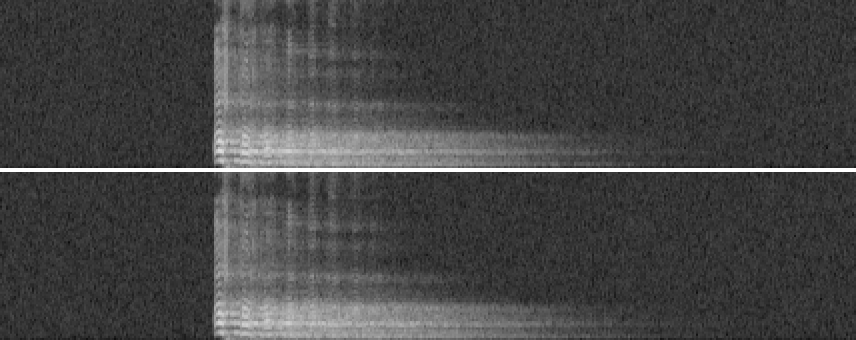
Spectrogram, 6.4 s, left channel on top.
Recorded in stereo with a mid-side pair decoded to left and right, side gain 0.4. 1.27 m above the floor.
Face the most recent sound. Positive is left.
turn(degrees=-10)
